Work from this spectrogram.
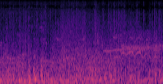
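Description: Horses in the Red Dead Redemption video game: steady galloping hoofbeats running throughout, with a neigh rising briefly toward the end, over a dense busy background.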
